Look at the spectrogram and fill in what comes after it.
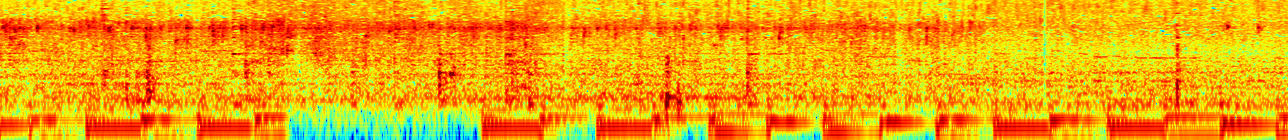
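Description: Tofu cubes frying in hot oil in a wok, a steady sizzle.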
